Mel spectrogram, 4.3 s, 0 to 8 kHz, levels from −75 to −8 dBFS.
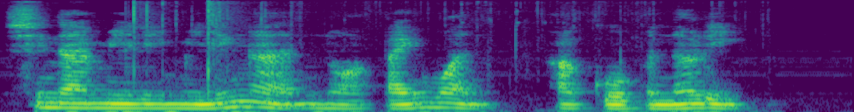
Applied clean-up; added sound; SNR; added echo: none; Wood; 20 dB; reverberation time 0.1 s.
